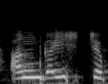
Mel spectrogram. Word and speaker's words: अंगैश्च: अंगैश्च बोलेंगे, ग के ऊपर एड़ी की मात्रा है, डबल मात्रा है, अ और ई मिक्स करके बोलेंगे, अंगैश्च, ठीक है।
